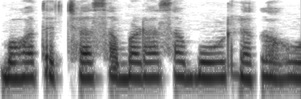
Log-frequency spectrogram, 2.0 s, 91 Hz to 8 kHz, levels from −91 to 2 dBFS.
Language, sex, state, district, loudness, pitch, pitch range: Hindi, female, Chhattisgarh, Korba, -16 LUFS, 240 Hz, 235-245 Hz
